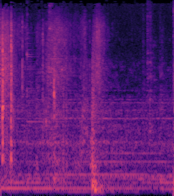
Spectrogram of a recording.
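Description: Groceries being packed into a cardboard box in a car boot: handling sounds with a sharp knock a little over a second in, over faint background music.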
